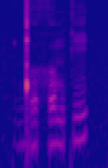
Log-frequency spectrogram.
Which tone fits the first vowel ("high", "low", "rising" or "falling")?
low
